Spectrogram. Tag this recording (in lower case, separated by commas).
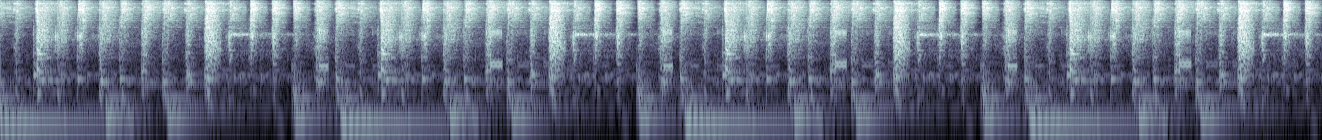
music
